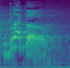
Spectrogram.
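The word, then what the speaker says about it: blepo (βλέπω): Now this is the Greek verb that's pronounced blepo in the Greek, and it means to look at or to take a quick survey, a quick glance.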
